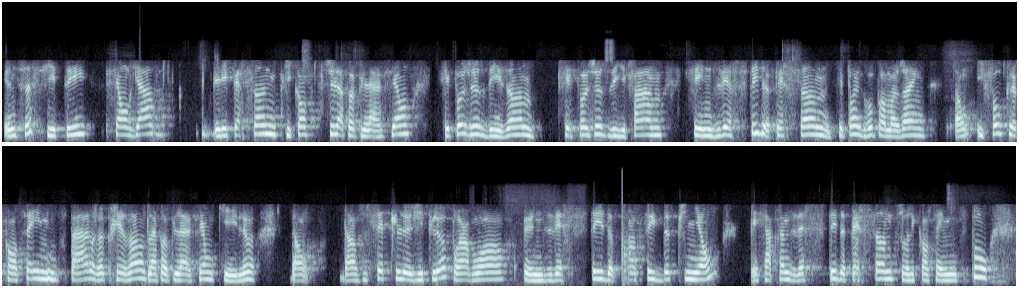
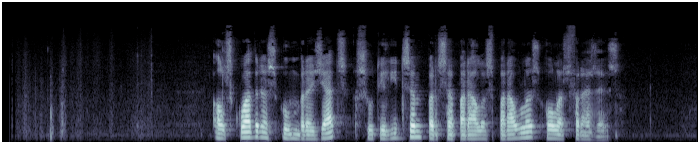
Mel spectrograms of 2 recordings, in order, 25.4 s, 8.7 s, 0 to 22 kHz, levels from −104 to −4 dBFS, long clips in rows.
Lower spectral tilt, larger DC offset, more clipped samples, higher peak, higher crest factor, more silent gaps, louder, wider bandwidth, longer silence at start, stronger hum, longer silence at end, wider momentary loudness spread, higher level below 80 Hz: first, -8 dB/octave vs -6 dB/octave; neither; neither; about the same, -4 dBFS vs -4 dBFS; second, 12 dB vs 24 dB; neither; first, -16 LUFS vs -25 LUFS; second, 7 kHz vs 8.8 kHz; second, 0.05 s vs 2.65 s; neither; second, 0.05 s vs 1.05 s; second, 7 LU vs 14 LU; first, -56 dBFS vs -76 dBFS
